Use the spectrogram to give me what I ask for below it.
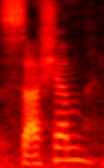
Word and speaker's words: sachem: He was a sachem. Is that how you pronounce it? – Right. – S-A-C-H-E-M.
